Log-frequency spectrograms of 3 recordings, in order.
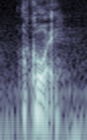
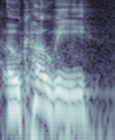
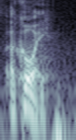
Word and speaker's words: Ocoee: Or as the locals say, Ocoee. – Ocoee. I've never heard anyone call it Ocoee before. – That's how you actually say it, is Ocoee. – Ocoee. – Not Ocoee. It's Ocoee.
